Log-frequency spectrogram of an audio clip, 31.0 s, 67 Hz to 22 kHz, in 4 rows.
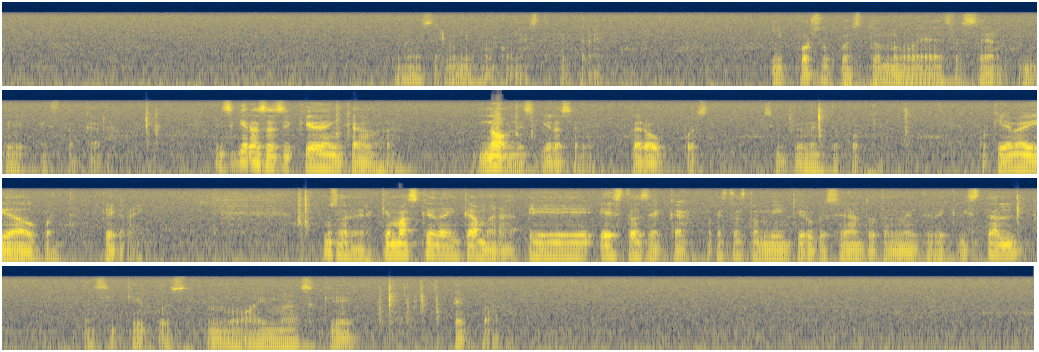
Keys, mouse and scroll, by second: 2.9 right click, 3.9-5.7 drag, 6.8 click, 7.6 right click, 8.9 x, 9.3 click, 10.3 KP_0, 11.6 KP_0, 12.8-13.1 scroll up 2, 13.4 scroll down 2, 14.2 shift+middle click, 14.5 shift+middle click, 15.5 scroll up 2, 16.6 scroll down 2, 17.8 KP_0, 23.2 c, 24.0 click, 25.2 click, 27.6 middle click, 29.8 middle click, 30.7 click.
